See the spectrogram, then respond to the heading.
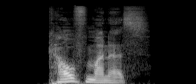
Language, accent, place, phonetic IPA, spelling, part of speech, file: German, Germany, Berlin, [ˈkaʊ̯fˌmanəs], Kaufmannes, noun, De-Kaufmannes.ogg
- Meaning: genitive singular of Kaufmann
